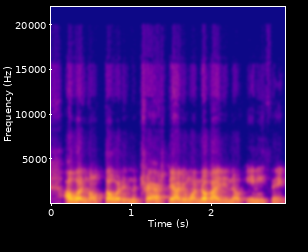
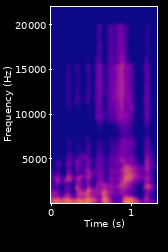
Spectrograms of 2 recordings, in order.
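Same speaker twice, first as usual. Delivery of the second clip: conspiratorial hush; 13 dB quieter than usual. Retold or imitated. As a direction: whisper the plan. Conspiratorial bathroom check.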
